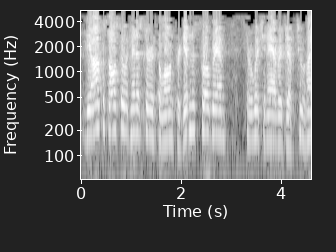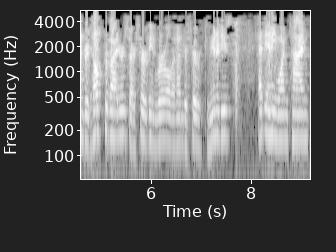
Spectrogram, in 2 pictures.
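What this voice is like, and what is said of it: Speaking very fast. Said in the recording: “I'm talking very fast.”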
